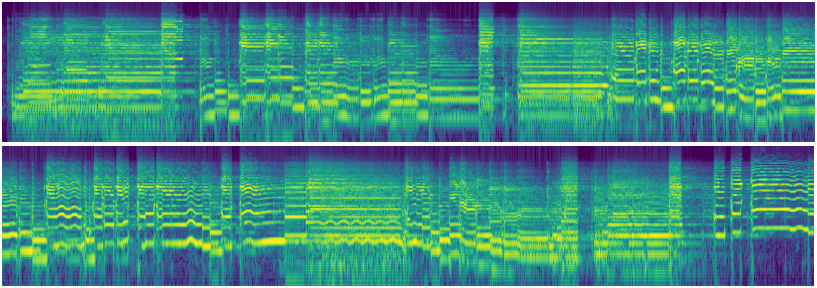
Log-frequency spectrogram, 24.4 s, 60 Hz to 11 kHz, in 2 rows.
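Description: An electric guitar through a Mooer GE-300 Lite sampled amp plays a continuous distorted melodic line with echoing delay repeats, a wash of reverb and compression, loud and steady throughout.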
